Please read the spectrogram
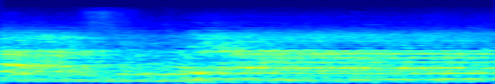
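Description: A large mixed group of young men and women singing together as a choir, holding sustained notes, with a new phrase starting about a second in.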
